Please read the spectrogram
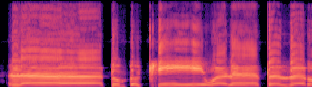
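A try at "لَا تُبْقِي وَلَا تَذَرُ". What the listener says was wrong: La tubqi huruf qaf ya. Jangan ki tapi qi.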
